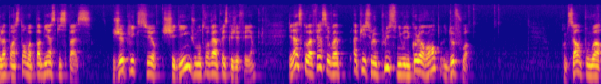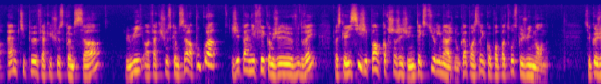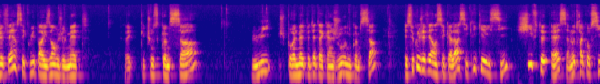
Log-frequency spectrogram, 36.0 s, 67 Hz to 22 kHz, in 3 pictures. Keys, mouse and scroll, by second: 3.2 click, 21.7-36.0 drag.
